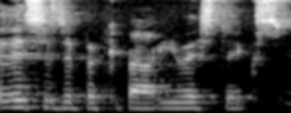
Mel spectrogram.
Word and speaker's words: heuristics: Some people pronounce it heuristics, they're wrong. It's called, the word is heuristics, problem solving.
